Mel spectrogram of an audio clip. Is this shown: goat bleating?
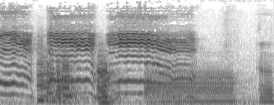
yes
